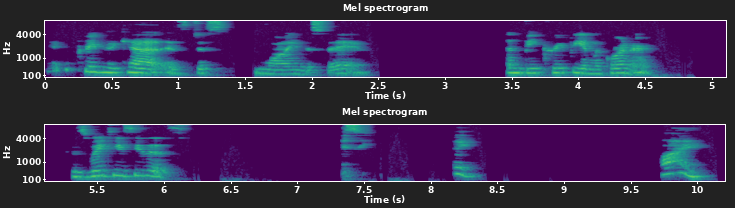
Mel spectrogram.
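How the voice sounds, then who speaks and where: A woman born in Scotland who grew up overseas and in the United States hosts a livestream about crafting, chatting with viewers in an informal, giggly way. Her mid-range voice is fairly bright with a breathy edge, at normal speed with frequent pauses.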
